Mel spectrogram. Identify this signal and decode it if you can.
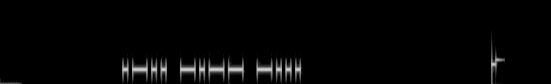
Morse code, heard as a keyed tone, about 25 wpm, 700 Hz. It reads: LYB
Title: USA Call Sign Postfixes - 3 Letters 25wpm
